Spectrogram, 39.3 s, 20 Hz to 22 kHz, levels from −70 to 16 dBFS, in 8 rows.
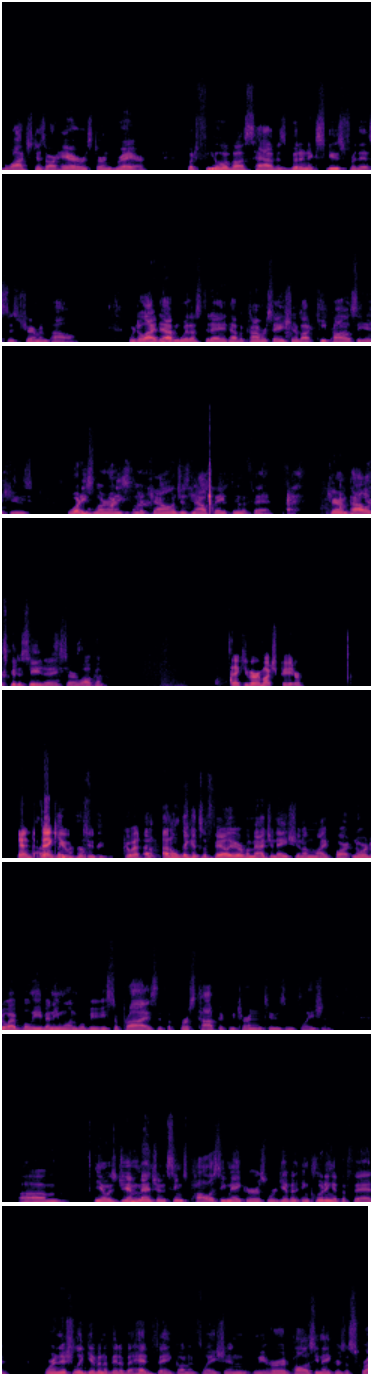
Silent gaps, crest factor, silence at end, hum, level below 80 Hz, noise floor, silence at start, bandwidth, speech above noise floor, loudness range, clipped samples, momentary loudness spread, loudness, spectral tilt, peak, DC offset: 6.14-6.22 s, 16.48-16.55 s, 19.01-19.31 s, 19.49-19.58 s; 24 dB; 0 s; none; -70 dBFS; -70 dBFS; 0 s; 12 kHz; 42 dB; 9 LU; under 0.1%; 14 LU; -28 LUFS; -5.5 dB/octave; -4 dBFS; under 0.1%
